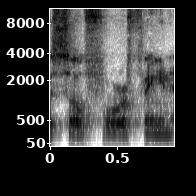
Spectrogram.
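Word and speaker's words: sulforaphane: Uh, of course we just talked about um uh sulforophane. That's how they pronounce that.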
